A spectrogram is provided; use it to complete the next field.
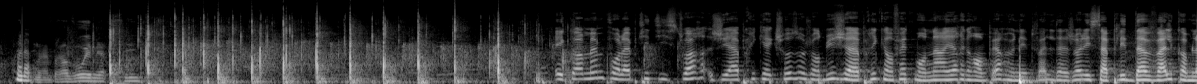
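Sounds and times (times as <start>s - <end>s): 
speech: 0.2s - 2.5s, 5.6s - 11.9s
audience applause: 1.0s - 6.6s.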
